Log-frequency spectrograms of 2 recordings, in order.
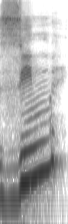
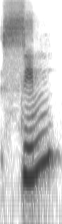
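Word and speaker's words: Xin: and it's actually for you is it zing yup x i n do i pronounce it zin is it zing oh sen okay so it's sin yap is for you she said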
